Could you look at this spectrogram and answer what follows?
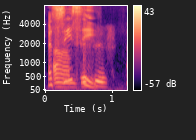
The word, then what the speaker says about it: Assisi: Assisi. – Assisi.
